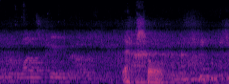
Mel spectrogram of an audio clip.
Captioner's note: laughter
